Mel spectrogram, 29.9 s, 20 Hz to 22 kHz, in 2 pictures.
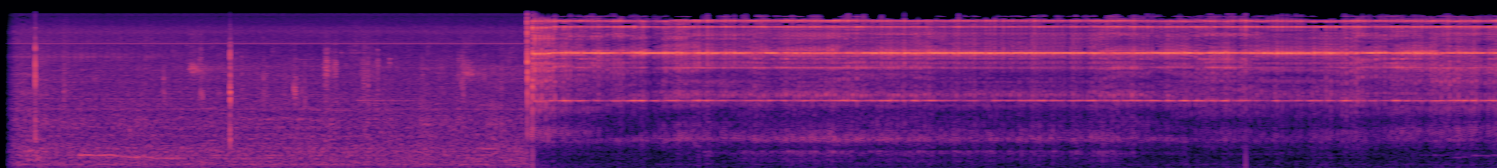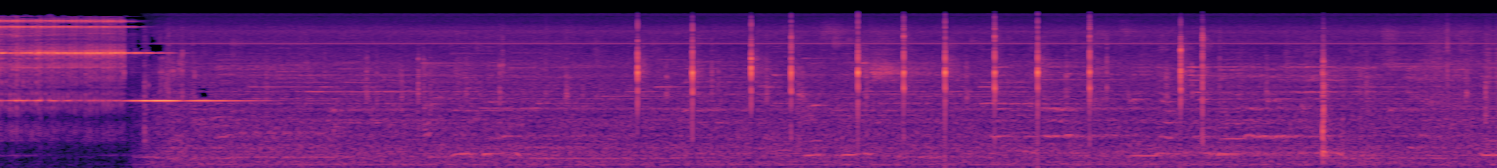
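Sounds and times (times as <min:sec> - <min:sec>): alarm clock bell ringing: 0:05.3 - 0:19.2.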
